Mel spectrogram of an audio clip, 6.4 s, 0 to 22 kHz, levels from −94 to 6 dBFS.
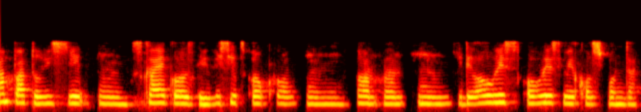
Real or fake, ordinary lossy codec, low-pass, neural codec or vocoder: fake; none; 5.4 kHz; codec, 24 kHz, 3 kbps, HILCodec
